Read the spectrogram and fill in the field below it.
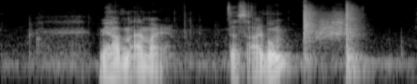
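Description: A plastic disc case clacks down on a wooden table.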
